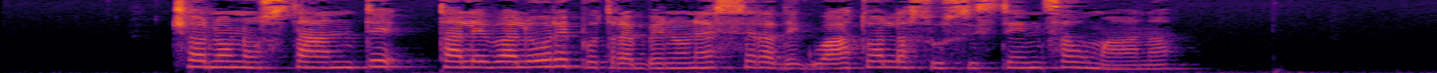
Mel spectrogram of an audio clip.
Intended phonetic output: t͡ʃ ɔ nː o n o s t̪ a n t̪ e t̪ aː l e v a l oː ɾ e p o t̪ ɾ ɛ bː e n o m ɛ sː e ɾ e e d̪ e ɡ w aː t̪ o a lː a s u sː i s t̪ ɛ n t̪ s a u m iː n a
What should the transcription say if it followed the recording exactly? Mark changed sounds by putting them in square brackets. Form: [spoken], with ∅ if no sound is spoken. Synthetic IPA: t͡ʃ ɔ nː o n o s t̪ a n t̪ e t̪ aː l e v a l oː ɾ e p o t̪ ɾ ɛ bː e n o [n] ɛ sː e ɾ e [a] d̪ e ɡ w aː t̪ o a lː a s u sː i s t̪ ɛ n t̪ s a u m [aː] n a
